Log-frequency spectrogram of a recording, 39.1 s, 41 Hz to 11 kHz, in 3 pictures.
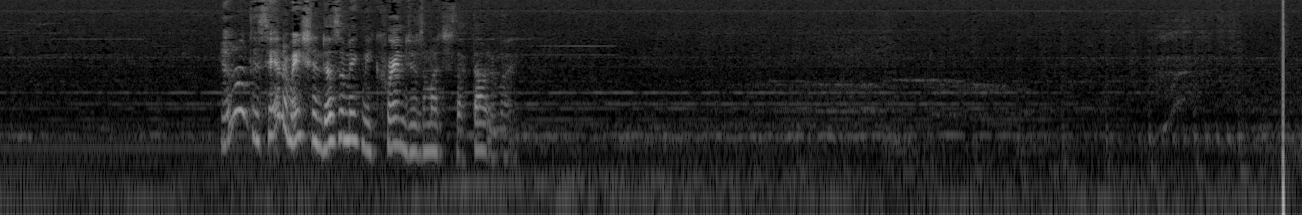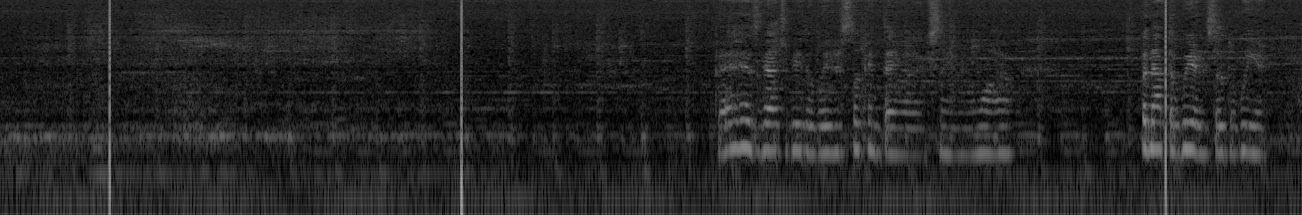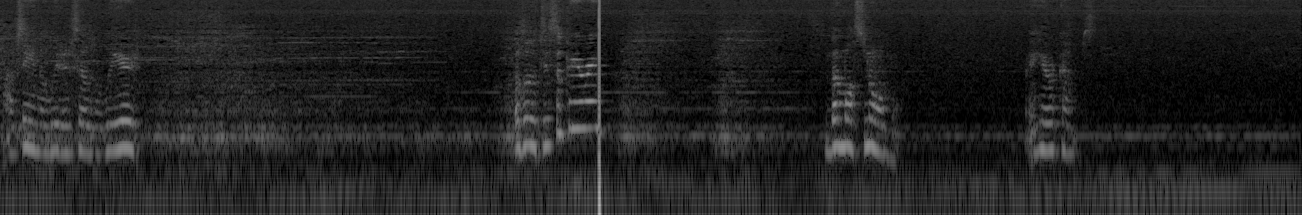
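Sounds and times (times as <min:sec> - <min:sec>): faint low hum: 0:00.0 - 0:39.0
faint television soundtrack: 0:00.0 - 0:39.0.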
